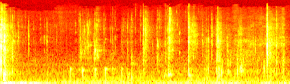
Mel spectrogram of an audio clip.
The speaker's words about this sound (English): Excuse me, let me get some water.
